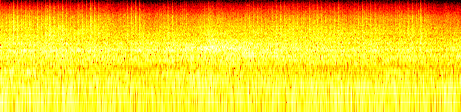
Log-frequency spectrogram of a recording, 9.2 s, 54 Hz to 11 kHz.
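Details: Ford F-250 6.7 diesel pickup engine running steadily, heavy rapid knocking mixed into its clatter.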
